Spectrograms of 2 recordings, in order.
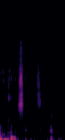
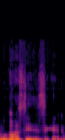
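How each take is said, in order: First: Breathy whisper, almost to yourself. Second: Said in the usual way. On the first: Real, not acted. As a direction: whisper it under your breath. Repeating line, dropping to whisper.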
